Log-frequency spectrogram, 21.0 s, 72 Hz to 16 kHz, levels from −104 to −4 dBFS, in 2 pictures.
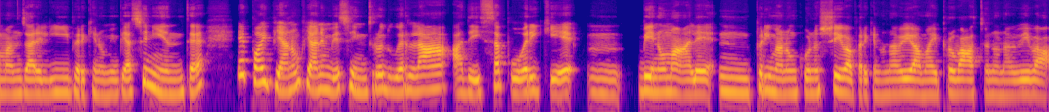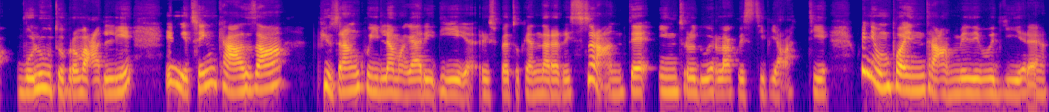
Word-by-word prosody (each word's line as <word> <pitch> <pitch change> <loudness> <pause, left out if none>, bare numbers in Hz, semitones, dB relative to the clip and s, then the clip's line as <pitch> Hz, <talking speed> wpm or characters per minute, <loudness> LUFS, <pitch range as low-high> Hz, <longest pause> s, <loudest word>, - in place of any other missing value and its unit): mangiare 175 0 0
lì 185 +2 -5
perché 180 -1 -3
non 165 -1 -7
mi 170 - -5
piace 180 - 0
niente." 190 -4 0 0.3
E 435 0 +1
poi 305 -5 +4
piano, 225 -2 +2
piano 250 -10 +3
invece 220 +3 -1
introdurla 210 +2 +3
a - - 0
dei 175 -2 0
sapori 190 -4 +1
che, 275 +10 +1
mhmm, 180 -3 -9 0.2
bene 200 -2 +3
o 190 - 0
male, 175 -2 +3
mhmm, 190 -2 -3
prima 200 -2 -1
non 175 0 -3
conosceva 185 0 +1
perché 165 0 -5
non 165 0 -10
aveva 175 0 +2
mai 170 -1 -4
provato 175 -1 0
e - - -7
non 165 -1 -8
aveva 165 +1 -2 0.2
voluto 190 +2 0
provarli, 180 +4 0 0.3
invece 230 - -1
in 275 +5 0
casa 215 +5 +5 0.3
più 255 -5 -1
tranquilla, 200 -2 0
magari, 175 -1 -2
di 175 -3 -2
rispetto 170 0 -7
che - - -7
andare 170 +1 -1
al 170 - -1
ristorante, 195 - +1
introdurla 190 -2 -3
a - - -9
questi 170 +1 -10
piatti, 175 +1 -8 0.3
quindi - - +5
un 240 - +2
po' 240 - +5
entrambi 205 -4 +1
devo 180 0 -1
dire. 175 +1 -4
185 Hz, 165 wpm, -23 LUFS, 175-210 Hz, 0.3 s, casa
